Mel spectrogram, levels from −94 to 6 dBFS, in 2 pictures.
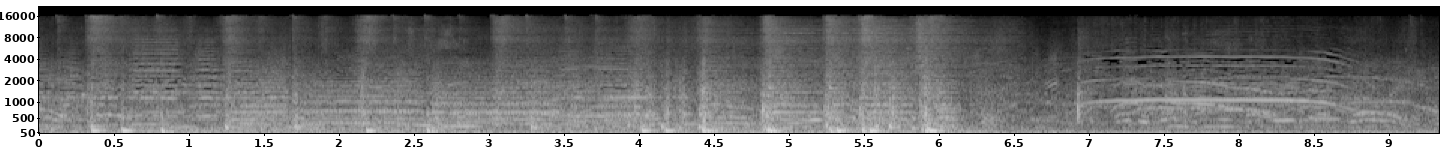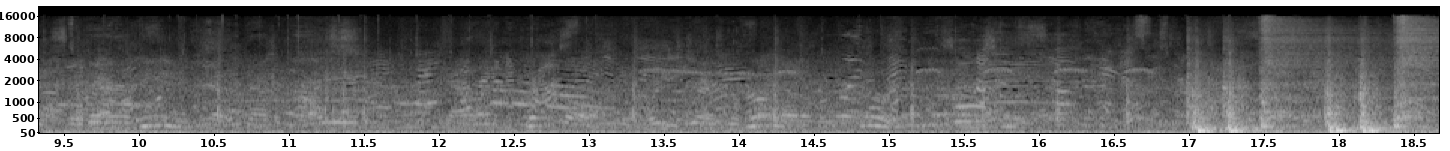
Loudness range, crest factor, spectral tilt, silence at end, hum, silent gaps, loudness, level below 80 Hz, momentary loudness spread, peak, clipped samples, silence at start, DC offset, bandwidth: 12 LU; 20 dB; -6.5 dB/octave; 0 s; none; none; -25 LUFS; -32 dBFS; 15 LU; -4 dBFS; under 0.1%; 0 s; 0.1%; 16.5 kHz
